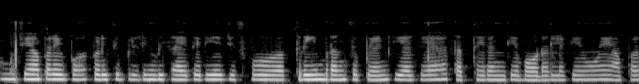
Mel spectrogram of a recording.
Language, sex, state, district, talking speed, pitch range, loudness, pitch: Hindi, female, Chhattisgarh, Rajnandgaon, 280 wpm, 215-225 Hz, -17 LUFS, 220 Hz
